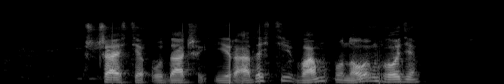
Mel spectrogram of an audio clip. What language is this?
Belarusian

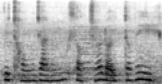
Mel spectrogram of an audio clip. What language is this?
Nepali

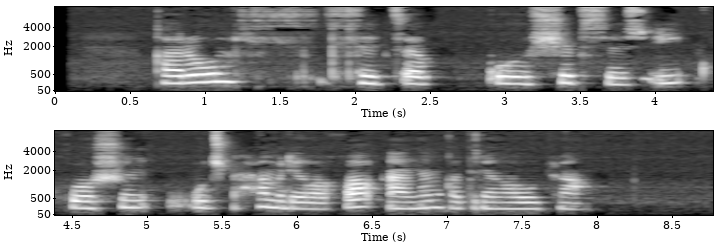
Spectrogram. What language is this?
Adyghe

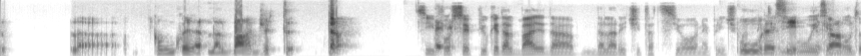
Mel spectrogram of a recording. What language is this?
Italian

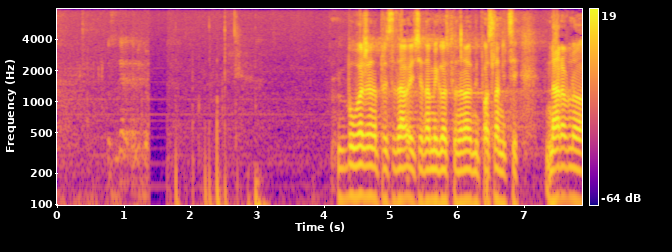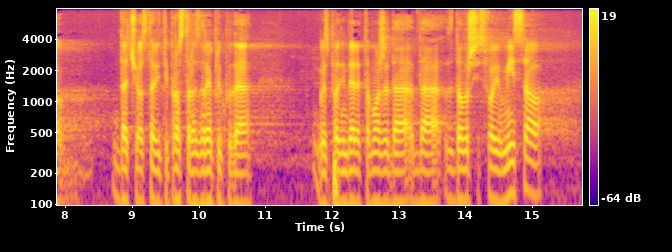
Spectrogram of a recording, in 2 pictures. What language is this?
Serbian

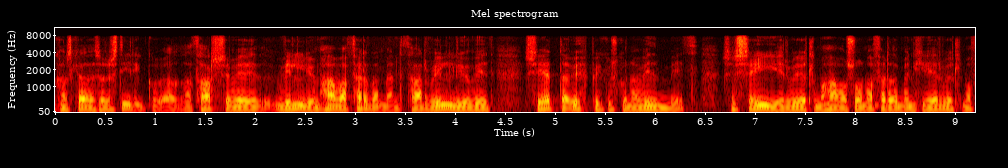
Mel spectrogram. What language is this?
Icelandic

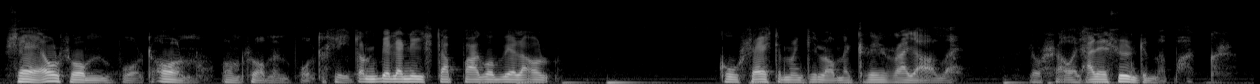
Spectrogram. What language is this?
Finnish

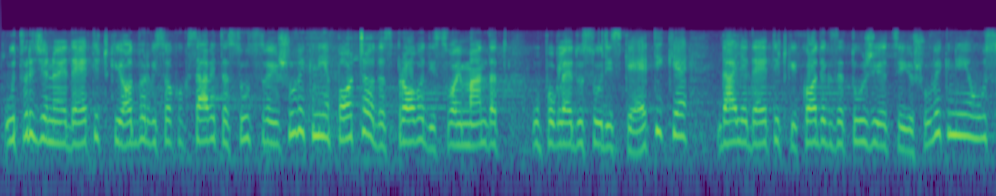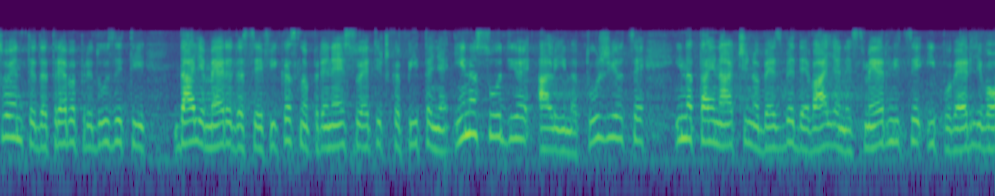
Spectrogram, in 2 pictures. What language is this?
Serbian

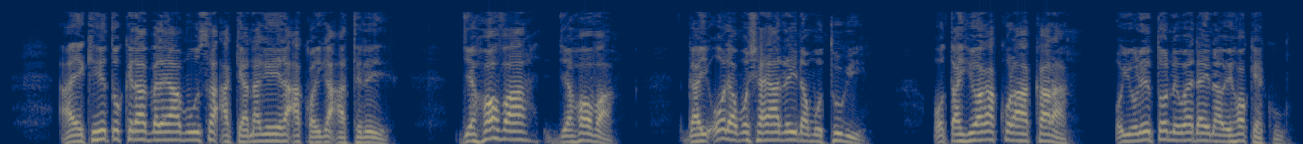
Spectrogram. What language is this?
Kikuyu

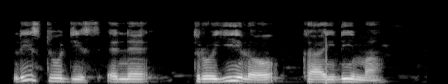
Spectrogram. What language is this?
Esperanto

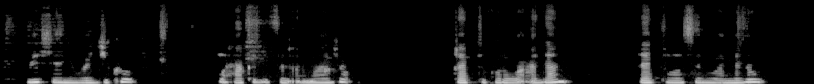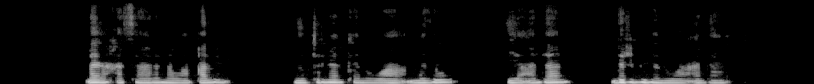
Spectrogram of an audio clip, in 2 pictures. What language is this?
Somali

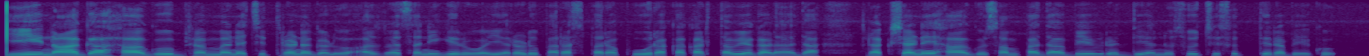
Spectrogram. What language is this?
Kannada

